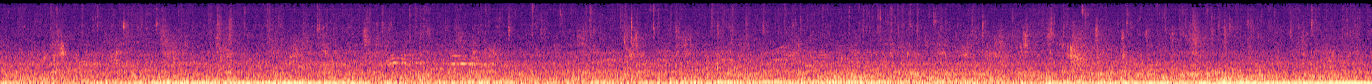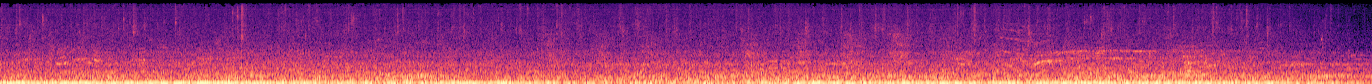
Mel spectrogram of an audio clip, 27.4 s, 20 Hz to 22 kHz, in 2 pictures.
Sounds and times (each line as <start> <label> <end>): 16.1 melting snow 27.4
